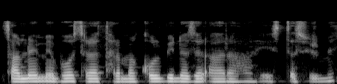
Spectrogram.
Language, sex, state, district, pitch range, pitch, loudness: Hindi, male, Arunachal Pradesh, Longding, 130-140 Hz, 135 Hz, -18 LUFS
